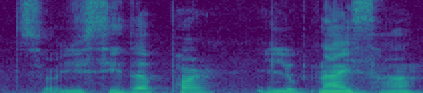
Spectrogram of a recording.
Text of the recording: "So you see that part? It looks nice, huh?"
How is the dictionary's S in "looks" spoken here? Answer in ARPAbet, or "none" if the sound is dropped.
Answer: none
